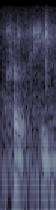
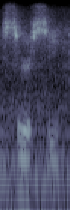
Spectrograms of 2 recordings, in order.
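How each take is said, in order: First: The name begins with a hard K sound. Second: The name begins with a soft S sound. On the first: It may follow the original Greek spelling. "it should be pronounced Kirky with a kappa" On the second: It is the familiar school pronunciation. "I always pronounced it Circe"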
